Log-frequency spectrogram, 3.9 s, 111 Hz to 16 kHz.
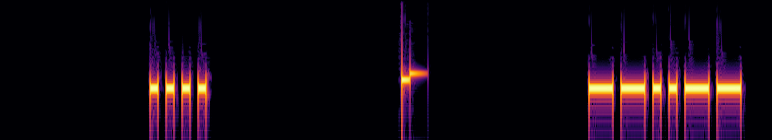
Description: Morse code, heard as a keyed tone, about 30 wpm, 700 Hz. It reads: H ,
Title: Single Character (Letter:Number:Punctuation:Prosign) Alt 30wpm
